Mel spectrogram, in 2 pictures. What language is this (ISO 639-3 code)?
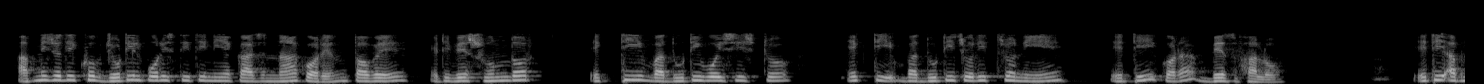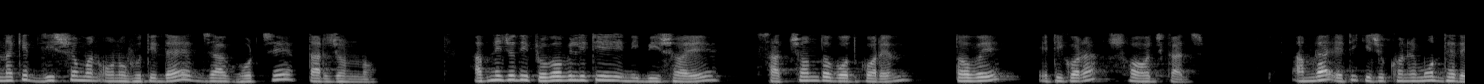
ben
